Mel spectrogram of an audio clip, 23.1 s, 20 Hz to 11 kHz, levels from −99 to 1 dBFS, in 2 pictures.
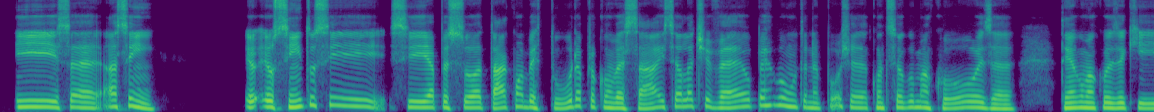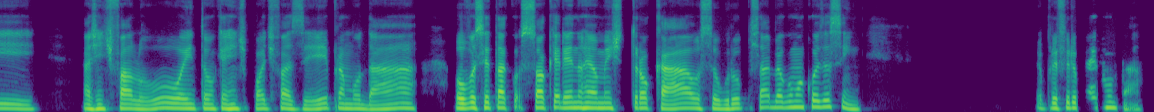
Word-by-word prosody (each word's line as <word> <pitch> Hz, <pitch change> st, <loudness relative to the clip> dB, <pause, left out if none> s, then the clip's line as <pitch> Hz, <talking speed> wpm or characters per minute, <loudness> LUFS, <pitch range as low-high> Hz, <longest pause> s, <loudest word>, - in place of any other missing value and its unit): Isso, 180 Hz, -2 st, +2 dB
é. 160 Hz, -3 st, +1 dB
Assim, 180 Hz, -, 0 dB, 0.9 s
eu 170 Hz, -, +1 dB
eu 180 Hz, -1 st, +2 dB
sinto 180 Hz, -, +2 dB
se 205 Hz, -6 st, -3 dB
se 170 Hz, -1 st, 0 dB
a 170 Hz, -, +1 dB
pessoa 165 Hz, -1 st, 0 dB
está 155 Hz, -1 st, 0 dB
com 190 Hz, -, -4 dB
abertura 170 Hz, +2 st, -2 dB
pra 180 Hz, -, -6 dB
conversar, 150 Hz, -1 st, 0 dB
e 180 Hz, -, -2 dB
se 190 Hz, -, -4 dB
ela 195 Hz, +1 st, -2 dB
tiver 165 Hz, -4 st, -1 dB
eu 195 Hz, +1 st, -3 dB
pergunto, 220 Hz, -4 st, -2 dB
né: 155 Hz, -2 st, -1 dB
"Poxa, 195 Hz, -6 st, -4 dB
aconteceu 155 Hz, +2 st, -2 dB
alguma 165 Hz, 0 st, -1 dB
coisa? 140 Hz, -3 st, -1 dB, 0.4 s
Tem 155 Hz, -, +2 dB
alguma 155 Hz, 0 st, +3 dB
coisa 155 Hz, 0 st, +1 dB
que 140 Hz, -5 st, -2 dB, 0.5 s
a 130 Hz, -, +2 dB
gente 125 Hz, -1 st, +3 dB
falou, 125 Hz, -4 st, +2 dB
ou 145 Hz, 0 st, +3 dB
então 135 Hz, -1 st, +1 dB
o -, -, +2 dB
que 130 Hz, -, -2 dB
a 135 Hz, -, +4 dB
gente 130 Hz, +2 st, +2 dB
pode 130 Hz, -1 st, -3 dB
fazer 125 Hz, 0 st, 0 dB
pra 145 Hz, -, -2 dB
mudar? 135 Hz, +2 st, 0 dB, 0.4 s
Ou 145 Hz, -1 st, +6 dB
você 155 Hz, +1 st, +4 dB
está 155 Hz, 0 st, +3 dB
co -, -, -8 dB
só 160 Hz, -, +4 dB
querendo 160 Hz, -1 st, +2 dB
realmente 150 Hz, -1 st, +3 dB
trocar 145 Hz, -2 st, +2 dB
o 140 Hz, -, 0 dB
seu 130 Hz, +1 st, -1 dB
grupo?". 140 Hz, +3 st, -1 dB
Sabe, 170 Hz, +2 st, -2 dB
alguma 175 Hz, +1 st, +1 dB
coisa 185 Hz, 0 st, +1 dB
assim. 155 Hz, -, -2 dB, 1.7 s
Eu -, -, -8 dB
prefiro 150 Hz, +3 st, 0 dB
perguntar. 150 Hz, -6 st, -4 dB
155 Hz, 160 wpm, -23 LUFS, 135-170 Hz, 1.7 s, Ou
